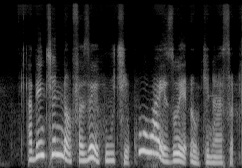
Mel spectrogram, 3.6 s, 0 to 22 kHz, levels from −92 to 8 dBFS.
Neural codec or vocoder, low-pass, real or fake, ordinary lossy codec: codec, 44.1 kHz, 2.6 kbps, DAC; 19.8 kHz; fake; none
